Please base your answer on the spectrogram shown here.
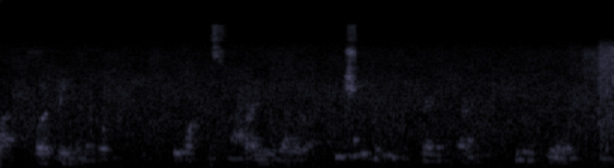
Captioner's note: murmuring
